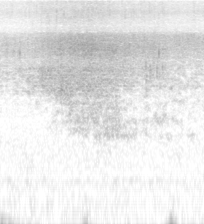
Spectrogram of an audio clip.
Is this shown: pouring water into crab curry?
yes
